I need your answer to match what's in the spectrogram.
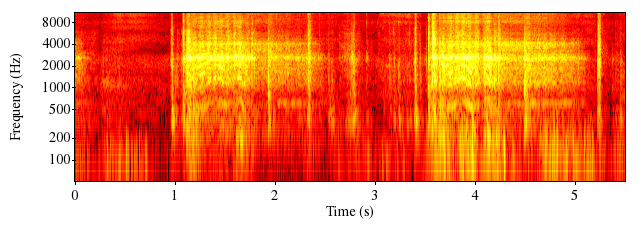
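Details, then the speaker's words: Polaris Sportsman 500 quad, 12,000 km, troubles since being rolled: starter whirs in short bursts, bogs and stops at compression, not turning over fully; battery light flickered, owner suspects weak battery or possibly starter. "She's not even turning over fully. She just goes until it hits compression and stalls or stops."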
